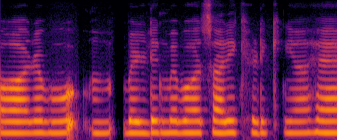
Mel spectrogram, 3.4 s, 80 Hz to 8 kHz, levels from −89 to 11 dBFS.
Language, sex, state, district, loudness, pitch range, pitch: Hindi, female, Punjab, Pathankot, -16 LUFS, 235-240 Hz, 240 Hz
